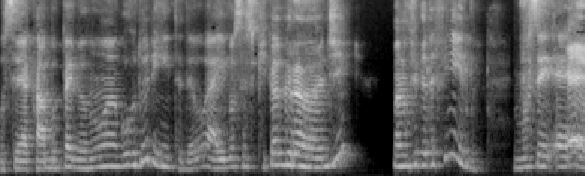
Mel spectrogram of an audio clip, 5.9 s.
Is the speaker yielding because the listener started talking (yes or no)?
yes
